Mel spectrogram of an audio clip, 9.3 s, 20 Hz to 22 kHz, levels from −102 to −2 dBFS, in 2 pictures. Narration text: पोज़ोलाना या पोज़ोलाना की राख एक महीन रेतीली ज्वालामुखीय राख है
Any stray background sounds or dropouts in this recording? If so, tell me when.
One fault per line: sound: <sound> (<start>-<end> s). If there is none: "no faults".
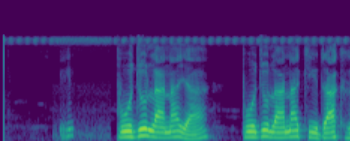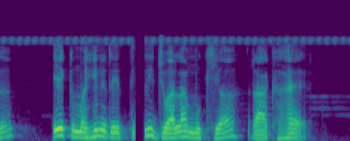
sound: laugh (0.8-1.0 s)
sound: dropout (6.5-6.6 s)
